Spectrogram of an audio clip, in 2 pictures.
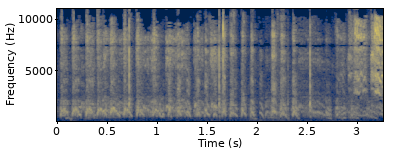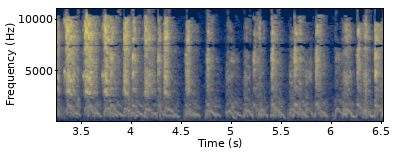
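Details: Red squirrels fighting and boxing, barking in a fast run of sharp, dry clicking pulses that rattle on without pause across the whole stretch, the energy spread high and wide.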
